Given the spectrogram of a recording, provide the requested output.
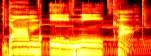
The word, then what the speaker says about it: Dominica: And finally, at number one, the most underrated island in the entire Caribbean, a place pronounced Dominica.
